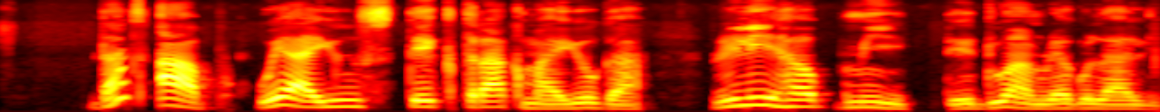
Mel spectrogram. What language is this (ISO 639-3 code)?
pcm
